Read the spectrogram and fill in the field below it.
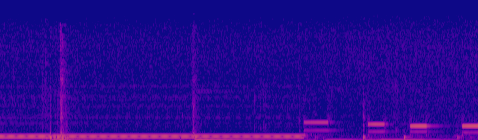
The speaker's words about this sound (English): So you can go ahead and dial.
